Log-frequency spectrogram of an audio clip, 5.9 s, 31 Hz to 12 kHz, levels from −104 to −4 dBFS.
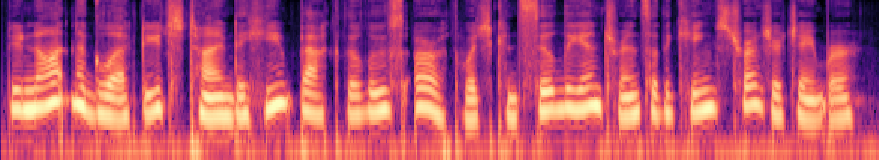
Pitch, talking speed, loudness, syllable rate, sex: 190 Hz, 205 wpm, -16 LUFS, 5.2 syllables/s, female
